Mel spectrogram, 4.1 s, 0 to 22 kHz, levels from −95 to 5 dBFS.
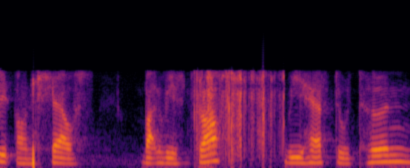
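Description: The speech runs through the GSM full-rate codec for its whole length. It is band-limited with nothing above 4 kHz, and it has the gravelly, buzzy texture of a vocal-tract model driven by a sparse, regularly spaced pulse excitation rather than the real waveform. The damage is plainly audible throughout, and the overall character fits the 13 kbps full-rate GSM coder.

From 0.32 to 0.41 s there is a short burst of GSM bit errors. Over those 90 ms the decoder briefly produces squawking, gargled output. The corrupted filter, pitch and gain parameters have bent the spectrum or blown up the level frame by frame. The span fits roughly four 20 ms codec frames being hit on a noisy radio link.

From 1.92 to 2.84 s, dense, uneven bursts of scratching and rustling sit over the speech at roughly the same loudness as the speech itself. This is cable scratch noise. The rapid, irregular crackle points to a worn cable, connector or control being moved, most likely one whose contact resistance fluctuates during that movement. 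It then stops after about 0.9 s.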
